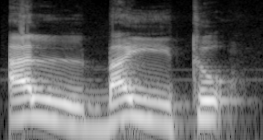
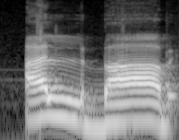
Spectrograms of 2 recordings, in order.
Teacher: اس میں لام کو پڑھا گیا تو یہ آپ کا قمری ہے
